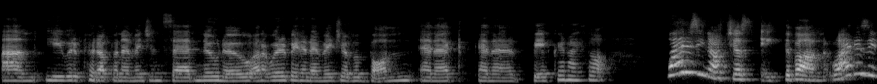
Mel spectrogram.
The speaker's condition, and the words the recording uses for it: No condition.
